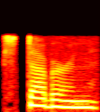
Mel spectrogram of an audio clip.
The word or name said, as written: stubborn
